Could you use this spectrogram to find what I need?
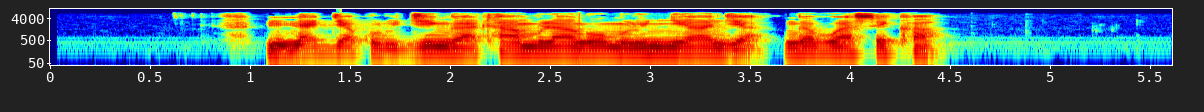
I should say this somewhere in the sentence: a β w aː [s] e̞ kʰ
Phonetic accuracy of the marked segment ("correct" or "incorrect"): correct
